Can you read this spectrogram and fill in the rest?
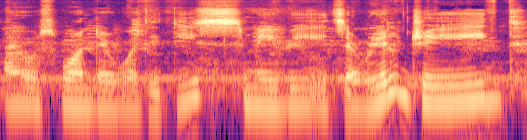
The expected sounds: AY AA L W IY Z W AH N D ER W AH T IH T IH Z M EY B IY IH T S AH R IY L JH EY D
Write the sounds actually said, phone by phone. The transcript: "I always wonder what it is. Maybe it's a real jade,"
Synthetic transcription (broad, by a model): AY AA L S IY W AH N D ER W AH T IH T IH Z M EY B IY IH T S AH R IY L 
